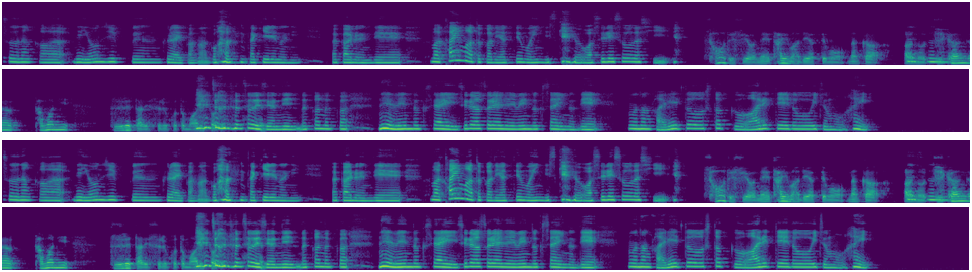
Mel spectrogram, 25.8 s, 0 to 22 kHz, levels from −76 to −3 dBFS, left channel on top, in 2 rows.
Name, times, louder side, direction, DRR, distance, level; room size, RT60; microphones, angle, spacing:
voice 1, 0.0-9.0 12.1-12.7 15.5-24.5, right 2 dB, 40° right, 8 dB, 1.0 m, -27 dB
voice 2, 9.4-11.7 12.0-13.1 13.3-14.0 14.3-15.8 16.3-16.4, right 3 dB, 80° right, 13 dB, 0.6 m, -31 dB
17.0 x 7.7 x 3.7 m, 0.31 s
head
